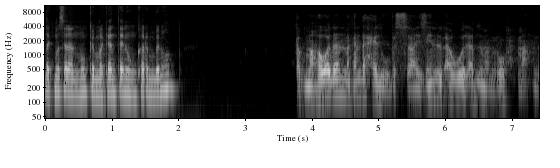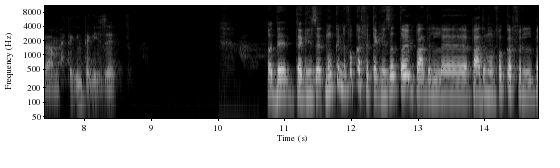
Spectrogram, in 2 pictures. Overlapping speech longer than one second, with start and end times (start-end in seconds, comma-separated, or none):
none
